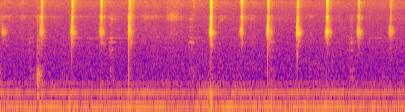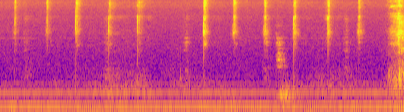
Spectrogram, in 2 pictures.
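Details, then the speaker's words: Leslie speaker upper rotor idle arm, already oiled, cleaned and lubricated: faint, even ticking about three times a second over a low hum as the arm spins; rough, dry idle-arm bearing, to be soaked in Corrosion X. "they have a lazy upper rotor idle or idle arm as I call them that I've oiled cleaned lubricated but still a little noisy"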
